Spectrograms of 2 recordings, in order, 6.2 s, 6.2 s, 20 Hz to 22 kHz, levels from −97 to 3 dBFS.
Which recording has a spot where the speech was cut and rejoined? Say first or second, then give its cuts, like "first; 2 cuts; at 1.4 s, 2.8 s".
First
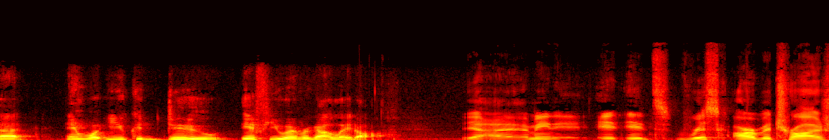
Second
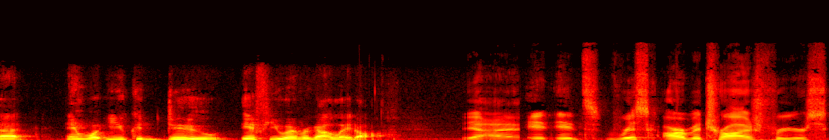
second; 1 cut; at 3.9 s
